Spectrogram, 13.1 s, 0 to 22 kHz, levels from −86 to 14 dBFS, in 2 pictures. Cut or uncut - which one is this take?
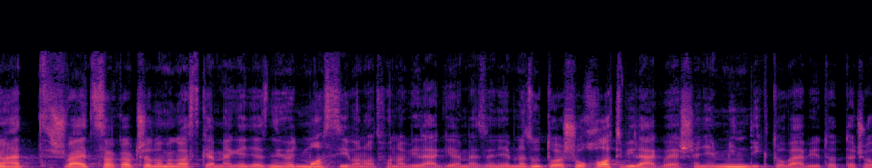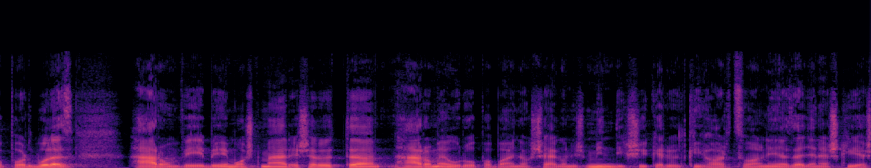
uncut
